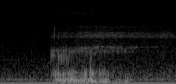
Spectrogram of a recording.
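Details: An English bulldog lying on its owner in the morning and seeking attention gives a low, throaty, snore-like rumble that the owner says is purring, not snoring.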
